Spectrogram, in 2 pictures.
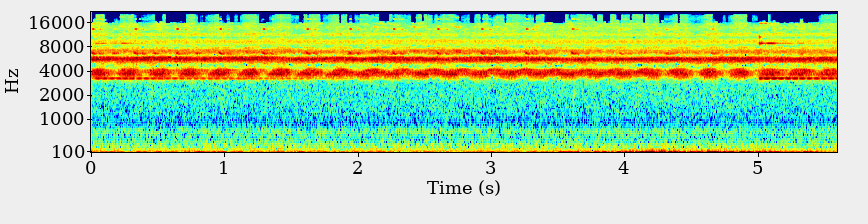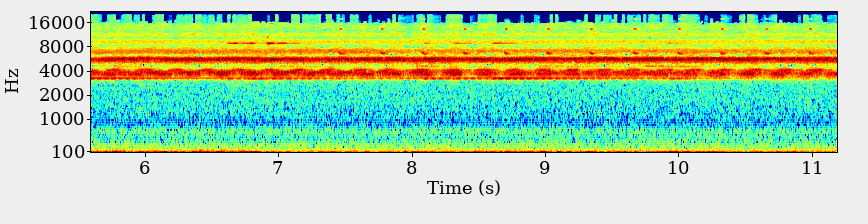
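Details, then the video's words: A continuous chorus of chirping insects, high and pulsing in rapid beats, keeps up throughout; a soft wind chime tone enters midway and a low rumble swells in the background. "風鈴の音と虫の声 - wind chimes and chirping insects"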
